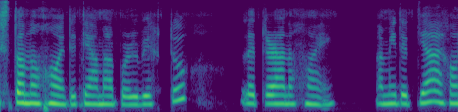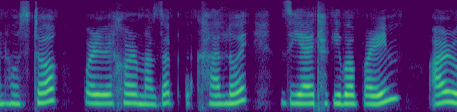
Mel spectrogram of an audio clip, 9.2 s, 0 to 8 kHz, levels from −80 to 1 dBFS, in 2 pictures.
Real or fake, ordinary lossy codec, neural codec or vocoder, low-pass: fake; none; codec, 16 kHz, 2 kbps, FunCodec, trained on Chinese and English, 25 frames a second; none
